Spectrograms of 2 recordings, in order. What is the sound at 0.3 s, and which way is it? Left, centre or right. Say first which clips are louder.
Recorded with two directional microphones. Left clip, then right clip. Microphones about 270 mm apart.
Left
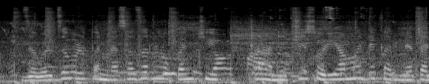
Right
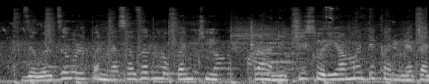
Speech: even; centre.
